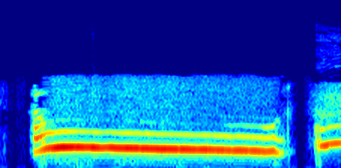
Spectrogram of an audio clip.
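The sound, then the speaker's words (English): A person imitates a wolf howl: one long, loud, sustained tone that slowly slides downward for nearly two seconds, then a second howl begins right after a brief pause. “Not quite howl-worthy necessarily, but to me the moon is always howl-worthy, don't you think?”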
